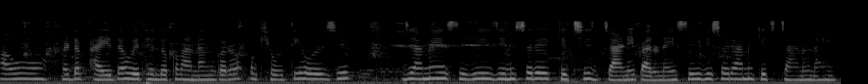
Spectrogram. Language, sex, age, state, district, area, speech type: Odia, female, 18-30, Odisha, Subarnapur, urban, spontaneous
